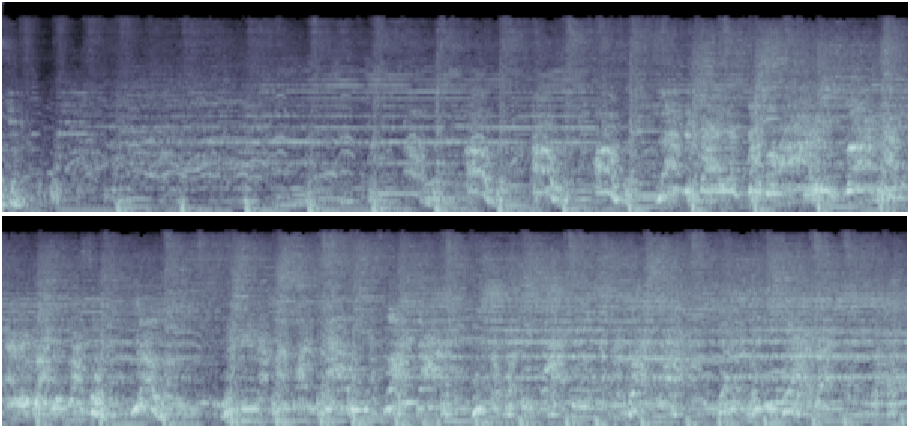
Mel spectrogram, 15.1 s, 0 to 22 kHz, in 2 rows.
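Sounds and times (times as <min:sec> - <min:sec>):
dancehall music with heavy bass: 0:00.0 - 0:15.0
person rapping over a beat: 0:03.5 - 0:15.0.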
